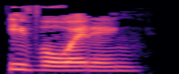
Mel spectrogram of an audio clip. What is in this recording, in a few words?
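"avoiding", British English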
